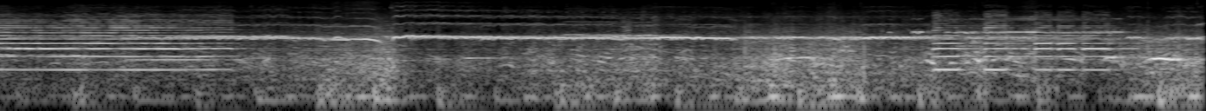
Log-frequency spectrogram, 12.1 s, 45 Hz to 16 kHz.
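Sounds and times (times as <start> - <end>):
shrill whistle blast: 1.5 - 12.0.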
